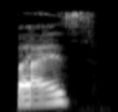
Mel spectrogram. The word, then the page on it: buys: British English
